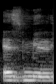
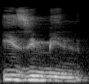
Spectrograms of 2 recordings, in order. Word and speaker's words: Ez Mil: Honestly, before I thought Izmil yung pag-pronounce nito.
